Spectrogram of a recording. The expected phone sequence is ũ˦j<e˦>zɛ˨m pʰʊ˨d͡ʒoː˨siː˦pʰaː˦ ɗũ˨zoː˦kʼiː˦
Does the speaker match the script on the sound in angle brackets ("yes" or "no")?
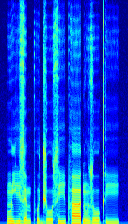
no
